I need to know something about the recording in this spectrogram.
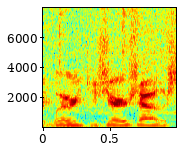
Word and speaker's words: Worcestershire: sauce hey bro give me some of that where's the shirt that's how you pronounce it if you don't pronounce it like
